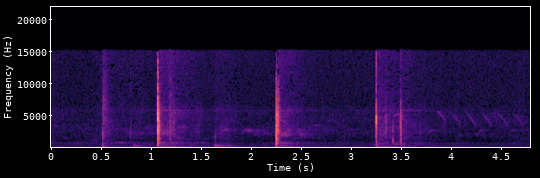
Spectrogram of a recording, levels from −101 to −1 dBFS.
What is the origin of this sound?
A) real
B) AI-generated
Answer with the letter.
A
